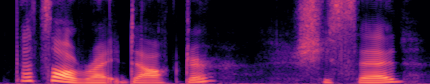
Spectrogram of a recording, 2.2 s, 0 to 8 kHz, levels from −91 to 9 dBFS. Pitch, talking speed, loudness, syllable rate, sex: 225 Hz, 165 wpm, -19 LUFS, 4.8 syllables/s, female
